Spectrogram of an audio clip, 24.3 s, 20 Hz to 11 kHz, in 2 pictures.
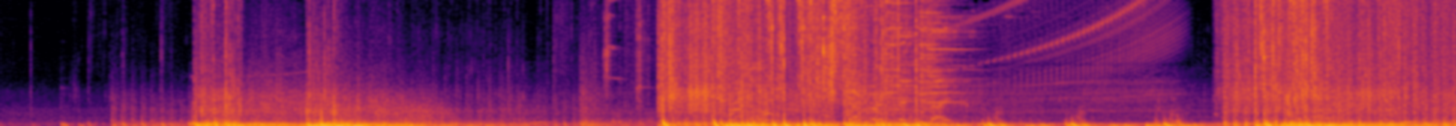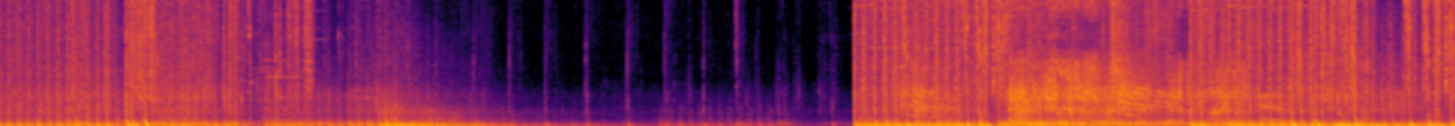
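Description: Sustained automatic gunfire in the video game Call of Duty: Black Ops 6, loud and dense bursts separated by a few brief quiet gaps.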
